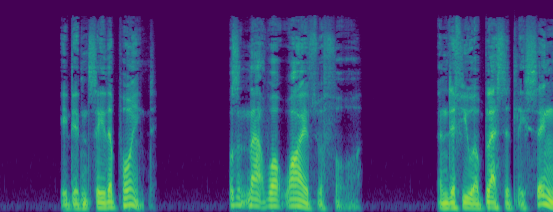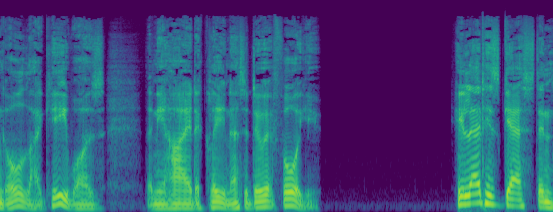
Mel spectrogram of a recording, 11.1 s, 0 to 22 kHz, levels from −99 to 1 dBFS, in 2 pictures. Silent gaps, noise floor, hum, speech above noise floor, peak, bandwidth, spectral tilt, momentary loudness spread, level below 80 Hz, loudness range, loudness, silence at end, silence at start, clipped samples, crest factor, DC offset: none; -78 dBFS; none; 59 dB; -4 dBFS; 16.5 kHz; -5.5 dB/octave; 13 LU; -40 dBFS; 3 LU; -19 LUFS; 0 s; 0.6 s; under 0.1%; 18 dB; under 0.1%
